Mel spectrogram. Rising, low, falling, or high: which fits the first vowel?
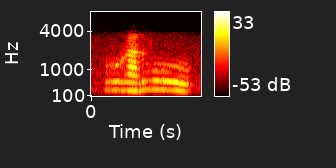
low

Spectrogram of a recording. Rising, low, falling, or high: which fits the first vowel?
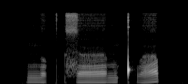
low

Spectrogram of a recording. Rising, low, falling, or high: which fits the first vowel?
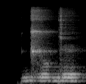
high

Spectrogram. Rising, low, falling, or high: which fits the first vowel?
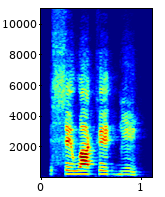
low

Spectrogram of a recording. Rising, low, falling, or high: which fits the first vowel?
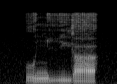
low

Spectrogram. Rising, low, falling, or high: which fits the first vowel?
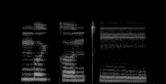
high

